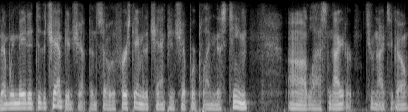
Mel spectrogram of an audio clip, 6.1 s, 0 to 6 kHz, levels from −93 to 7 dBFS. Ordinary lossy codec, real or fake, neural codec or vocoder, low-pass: Opus, 32 kbps; real; none; 5.4 kHz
